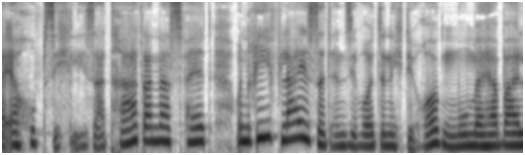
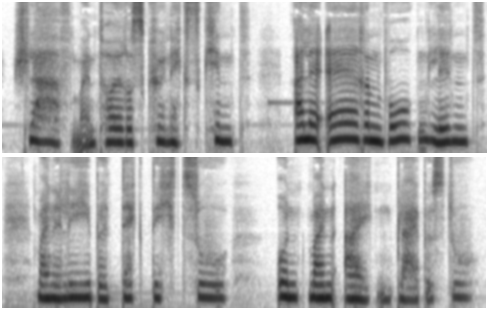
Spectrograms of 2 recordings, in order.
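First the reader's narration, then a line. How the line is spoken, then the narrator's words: Soft soothing. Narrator (German): wieder ertönte es sanft und beruhigend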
